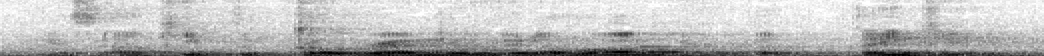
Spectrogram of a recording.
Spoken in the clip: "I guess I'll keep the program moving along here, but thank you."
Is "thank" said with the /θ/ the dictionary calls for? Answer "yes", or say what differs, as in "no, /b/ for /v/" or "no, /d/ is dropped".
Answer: yes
